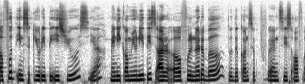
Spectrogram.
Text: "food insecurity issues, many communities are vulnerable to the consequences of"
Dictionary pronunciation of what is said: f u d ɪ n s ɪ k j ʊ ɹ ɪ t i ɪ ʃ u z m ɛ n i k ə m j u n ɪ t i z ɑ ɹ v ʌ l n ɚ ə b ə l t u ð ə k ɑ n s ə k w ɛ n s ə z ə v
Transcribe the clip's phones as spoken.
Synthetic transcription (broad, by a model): f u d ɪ n s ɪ k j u ɹ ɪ t i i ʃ u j m ɛ n i k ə m j u n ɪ t i s ɑ ɹ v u l n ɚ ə b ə l t u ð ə k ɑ n s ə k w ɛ n s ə s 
